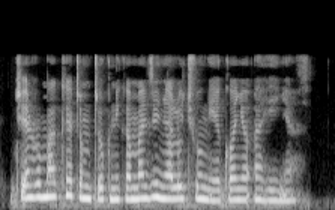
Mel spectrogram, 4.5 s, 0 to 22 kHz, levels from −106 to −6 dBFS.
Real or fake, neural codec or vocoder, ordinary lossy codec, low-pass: real; none; none; 7.2 kHz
